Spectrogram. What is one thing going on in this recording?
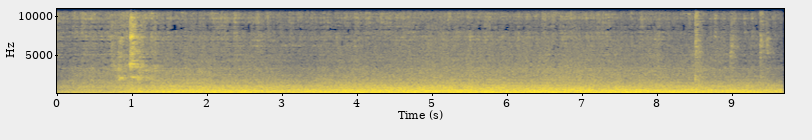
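A forge fire roars steadily under a blower.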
